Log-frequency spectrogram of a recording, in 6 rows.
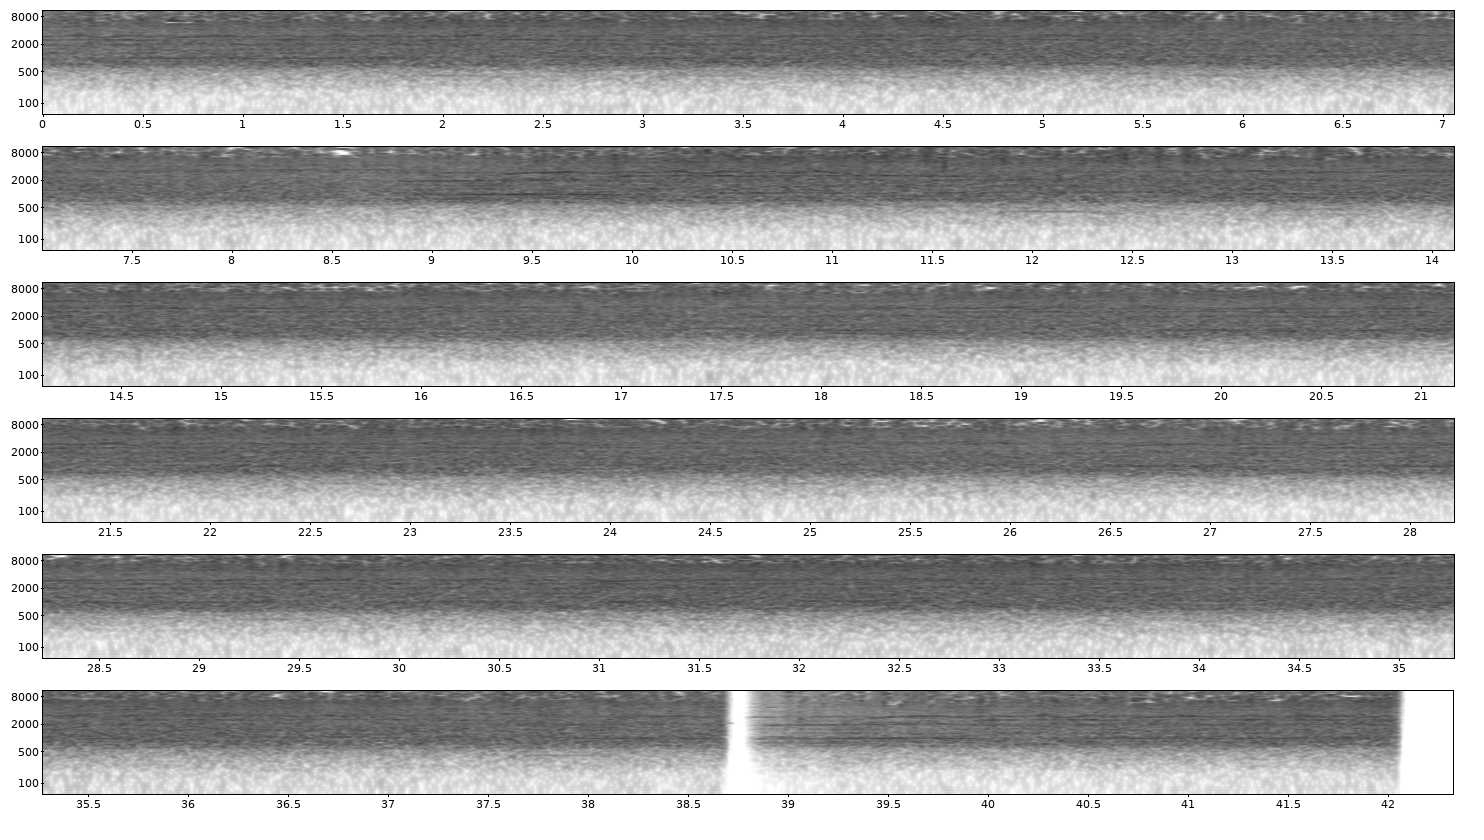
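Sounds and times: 
large crowd cheering and applauding: 0:00.0 - 0:42.2.

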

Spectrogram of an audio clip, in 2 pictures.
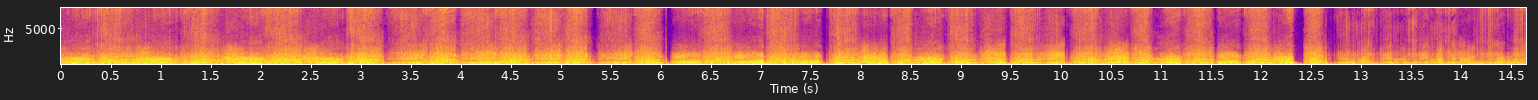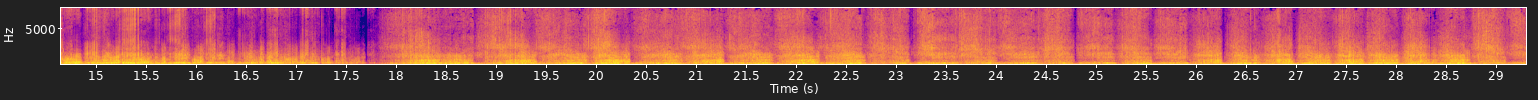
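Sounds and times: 
nails and mic covers scratching a microphone: 0:00.0 - 0:29.3.

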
